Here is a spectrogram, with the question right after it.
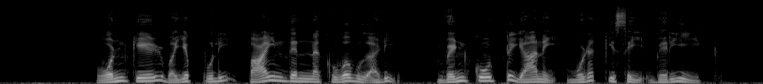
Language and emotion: Tamil, neutral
